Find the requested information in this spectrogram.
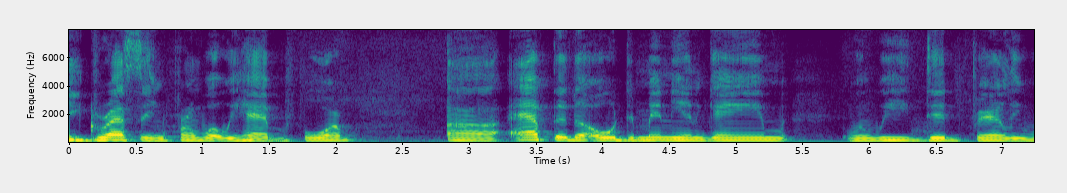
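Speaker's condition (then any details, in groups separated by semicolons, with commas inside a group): No condition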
